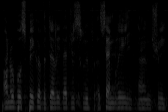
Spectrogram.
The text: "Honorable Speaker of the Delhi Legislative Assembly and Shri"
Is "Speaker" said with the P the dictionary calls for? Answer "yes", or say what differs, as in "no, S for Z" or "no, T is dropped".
yes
